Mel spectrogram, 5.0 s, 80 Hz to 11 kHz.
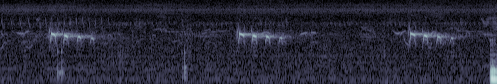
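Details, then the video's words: Brown-hooded Kingfisher going ballistic at sunset at Rietspruit Game Reserve in South Africa's Lowveld on 22 December 2024: three sharp, descending trilled bursts about two seconds apart over a steady high insect hiss, ending in a thump. "you can hear that brown hooded Kingfisher going ballistic"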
